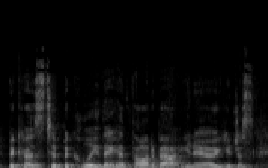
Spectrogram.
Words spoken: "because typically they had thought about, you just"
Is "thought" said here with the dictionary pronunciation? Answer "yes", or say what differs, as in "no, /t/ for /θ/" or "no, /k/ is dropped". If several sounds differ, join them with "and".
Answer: yes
